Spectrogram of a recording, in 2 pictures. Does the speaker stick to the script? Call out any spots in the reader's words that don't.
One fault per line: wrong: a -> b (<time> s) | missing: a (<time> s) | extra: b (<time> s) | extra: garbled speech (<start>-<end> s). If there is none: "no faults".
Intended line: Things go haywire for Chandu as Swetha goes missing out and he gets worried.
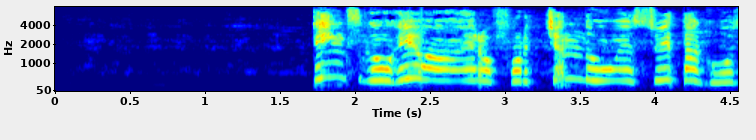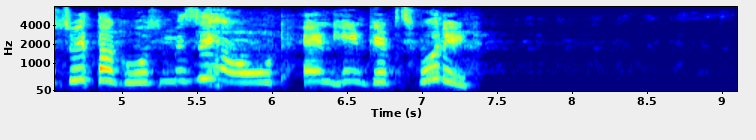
extra: Swetha goes (4.6 s)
